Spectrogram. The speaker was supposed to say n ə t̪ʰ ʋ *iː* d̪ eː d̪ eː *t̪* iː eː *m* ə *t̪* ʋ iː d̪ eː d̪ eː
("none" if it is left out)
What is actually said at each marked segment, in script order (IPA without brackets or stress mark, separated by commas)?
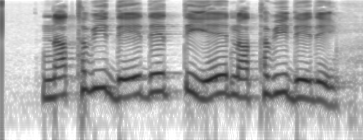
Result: iː, t̪, n, t̪ʰ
